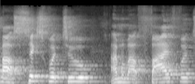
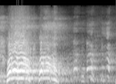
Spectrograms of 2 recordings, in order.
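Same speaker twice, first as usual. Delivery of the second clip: mock alarmed cries; 11 semitones higher, 7 dB louder than usual. Crowd rushing for seats.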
